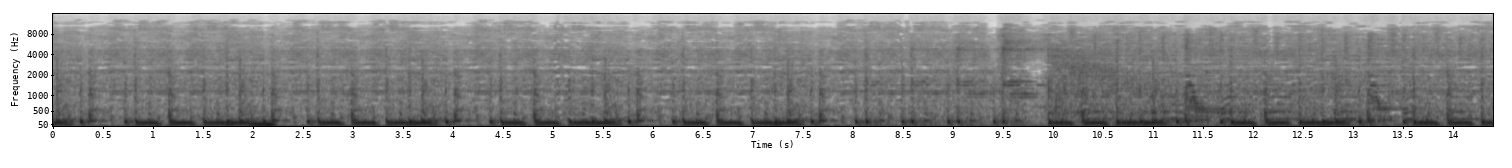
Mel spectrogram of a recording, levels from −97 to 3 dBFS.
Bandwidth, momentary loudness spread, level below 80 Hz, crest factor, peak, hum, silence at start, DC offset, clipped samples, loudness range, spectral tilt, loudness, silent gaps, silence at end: 13.5 kHz; 6 LU; -24 dBFS; 14 dB; -2 dBFS; none; 0 s; 3%; under 0.1%; 2 LU; -5.5 dB/octave; -16 LUFS; none; 0 s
